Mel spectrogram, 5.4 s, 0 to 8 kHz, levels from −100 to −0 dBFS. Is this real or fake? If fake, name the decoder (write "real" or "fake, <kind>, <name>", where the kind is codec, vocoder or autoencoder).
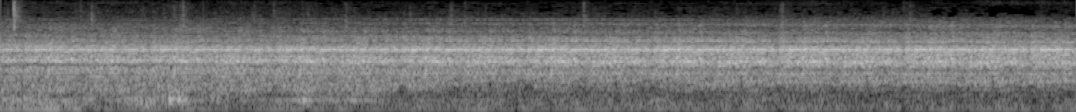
real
